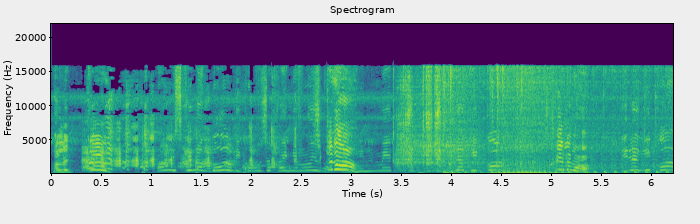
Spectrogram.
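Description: A small motorcycle engine starts about three and a half seconds in, with a short burst of noise, then settles into a fast, even idle.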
